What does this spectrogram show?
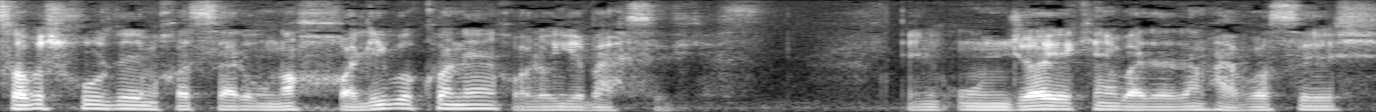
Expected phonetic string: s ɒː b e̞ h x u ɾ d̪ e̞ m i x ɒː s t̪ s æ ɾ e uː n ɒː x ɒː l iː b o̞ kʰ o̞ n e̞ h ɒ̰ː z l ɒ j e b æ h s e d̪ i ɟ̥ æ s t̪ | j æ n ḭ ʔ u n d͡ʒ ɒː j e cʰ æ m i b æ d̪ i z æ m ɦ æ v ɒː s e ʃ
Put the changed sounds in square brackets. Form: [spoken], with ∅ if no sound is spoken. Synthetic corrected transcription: s ɒː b e̞ [ʃ] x u ɾ d̪ e̞ m i x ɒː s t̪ s æ ɾ e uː n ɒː x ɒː l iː b o̞ kʰ o̞ n e̞ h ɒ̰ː [∅] l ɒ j e b æ h s e d̪ i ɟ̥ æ s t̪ | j æ n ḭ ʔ u n d͡ʒ ɒː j e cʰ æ m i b æ d̪ [æ] z æ m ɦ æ v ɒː s e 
